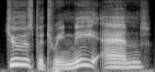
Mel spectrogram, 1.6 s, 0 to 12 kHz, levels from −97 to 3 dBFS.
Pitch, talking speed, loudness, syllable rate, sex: 185 Hz, 155 wpm, -18 LUFS, 4.2 syllables/s, male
